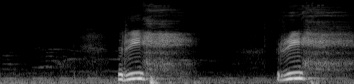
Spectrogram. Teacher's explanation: ठीक है, फिर आगे हा है। हा की हम्स जो है वो सिफत है इसकी, उसको हमने वाज़िया करना है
